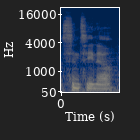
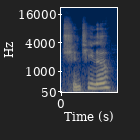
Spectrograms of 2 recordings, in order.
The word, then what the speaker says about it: Cinccino: that uh card name there's no h in that name so I don't know why it would be called chin Chino uh uh and so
